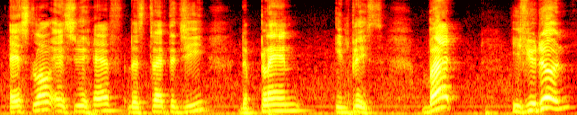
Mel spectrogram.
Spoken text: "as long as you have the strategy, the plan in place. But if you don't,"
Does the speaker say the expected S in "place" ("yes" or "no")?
yes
